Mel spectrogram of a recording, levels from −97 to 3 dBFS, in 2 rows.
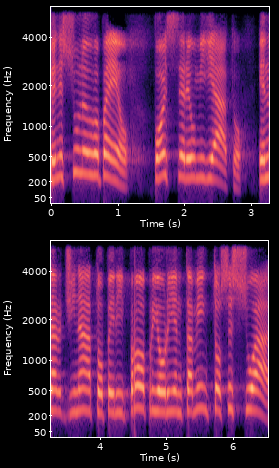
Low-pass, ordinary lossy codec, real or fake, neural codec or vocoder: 5.4 kHz; none; fake; codec, 24 kHz, 0.9 kbps, WavTokenizer, large speech release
